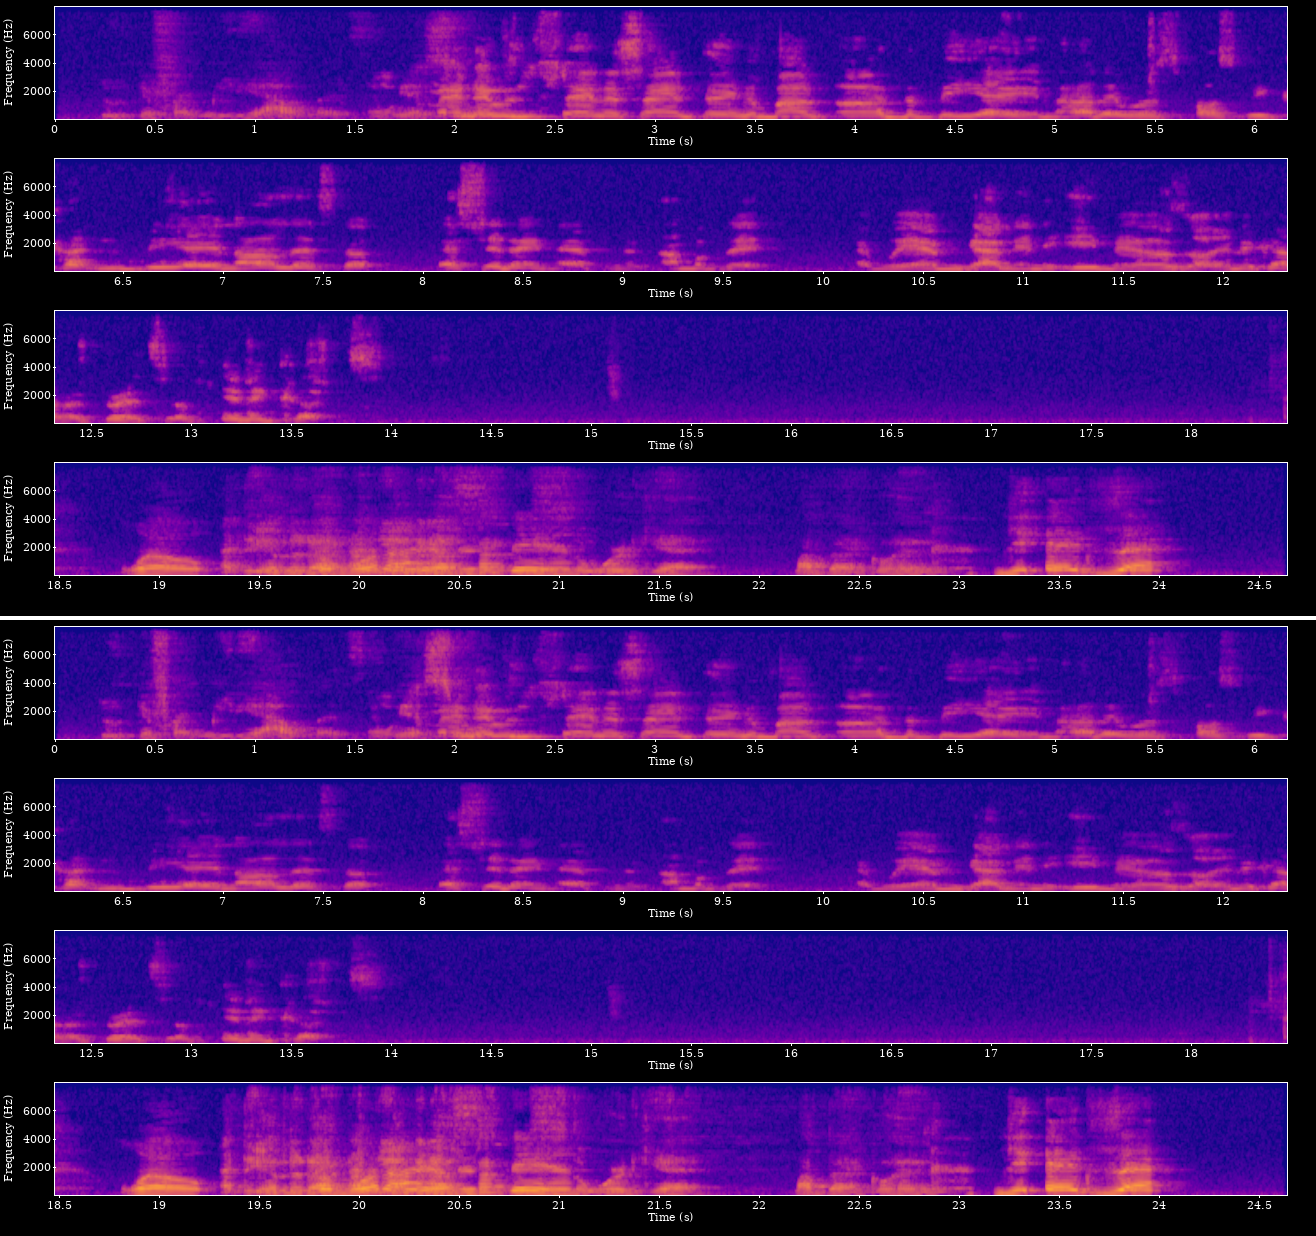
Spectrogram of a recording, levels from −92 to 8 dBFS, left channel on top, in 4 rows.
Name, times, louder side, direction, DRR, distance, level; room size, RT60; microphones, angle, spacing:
voice 1, 0.2-2.3 19.4-21.7 22.2-22.9, right 2 dB, 75° right, 6 dB, 1.5 m, -32 dB
voice 2, 1.9-7.7 8.1-9.7 10.2-13.9, left 3 dB, 30° left, 13 dB, 0.5 m, -36 dB
voice 3, 18.8-19.2 19.8-21.1 22.9-24.0, right 5 dB, 55° right, 13 dB, 0.4 m, -22 dB
10.5 x 7.1 x 3.8 m, 0.36 s
head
